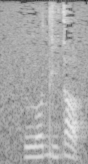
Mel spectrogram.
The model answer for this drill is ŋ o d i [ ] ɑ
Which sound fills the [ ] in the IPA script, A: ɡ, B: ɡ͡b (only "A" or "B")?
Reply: A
